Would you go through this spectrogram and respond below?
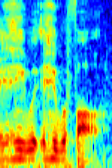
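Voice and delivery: usual speaking voice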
